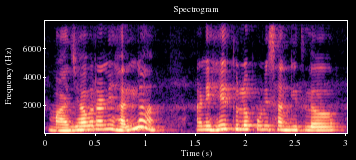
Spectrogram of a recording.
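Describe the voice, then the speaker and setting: A woman's voice: high-pitched, normal speed, natural voice. Woman voicing Rohit, a teasing young husband. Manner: gentle, teasing reassurance. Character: young male politician husband, teasing and caring.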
